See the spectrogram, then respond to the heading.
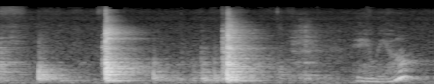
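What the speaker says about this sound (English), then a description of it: "We're going to line up these silver screws to these holes." Top plate of a floor stand being fitted onto silver screws, giving several sharp clicks and knocks of metal and wood parts at close range, spaced irregularly, with a brief voice at the end.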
